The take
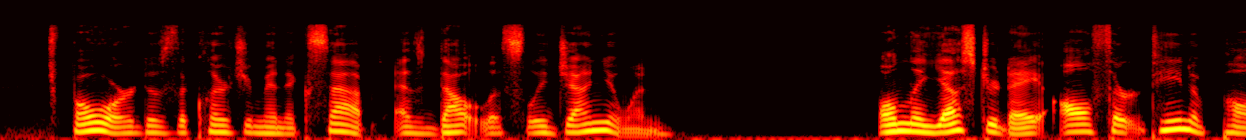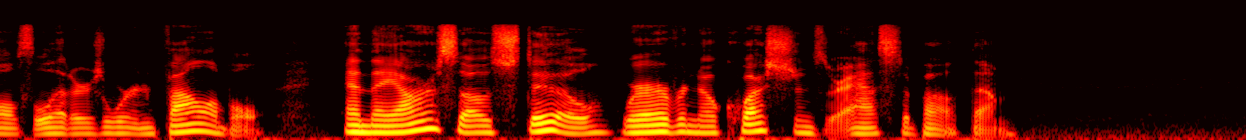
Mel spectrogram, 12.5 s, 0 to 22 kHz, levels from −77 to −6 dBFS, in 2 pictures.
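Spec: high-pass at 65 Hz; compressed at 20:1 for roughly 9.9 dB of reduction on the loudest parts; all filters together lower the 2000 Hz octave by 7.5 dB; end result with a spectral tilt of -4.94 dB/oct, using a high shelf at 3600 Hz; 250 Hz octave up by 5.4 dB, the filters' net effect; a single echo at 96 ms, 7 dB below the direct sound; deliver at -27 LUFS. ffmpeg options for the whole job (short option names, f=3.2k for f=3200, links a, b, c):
-af "highpass=65,equalizer=f=250:t=o:g=8,equalizer=f=2k:t=o:g=-8,highshelf=f=3.6k:g=-8,acompressor=threshold=-25dB:ratio=20,aecho=1:1:96:0.447,volume=4.5dB"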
